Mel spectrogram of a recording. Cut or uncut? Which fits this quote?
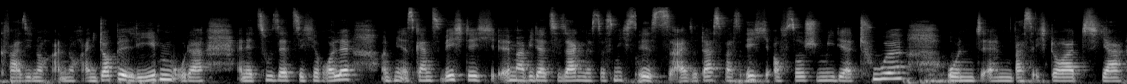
cut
